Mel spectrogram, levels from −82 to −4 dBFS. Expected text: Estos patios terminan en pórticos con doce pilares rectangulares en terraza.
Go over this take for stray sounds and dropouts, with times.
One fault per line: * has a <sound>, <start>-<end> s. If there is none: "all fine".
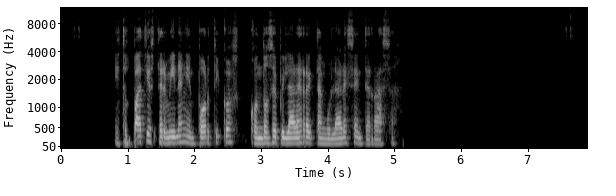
all fine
